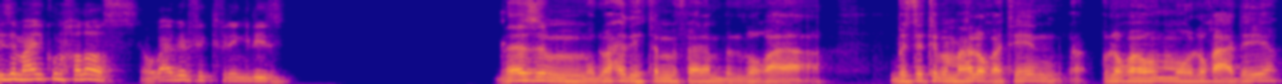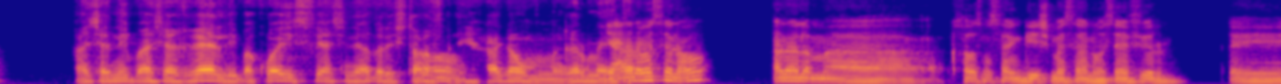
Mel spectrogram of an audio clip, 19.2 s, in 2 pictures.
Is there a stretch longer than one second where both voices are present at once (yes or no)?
no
